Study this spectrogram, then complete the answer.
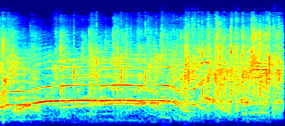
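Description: A live audience applauds a volunteer couple brought up on stage, a brief, fairly loud burst of clapping mixed with a held tone and crowd noise.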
